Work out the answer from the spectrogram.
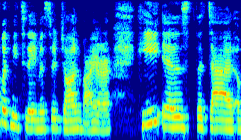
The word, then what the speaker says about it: Beyer: I go into a doctor's office and and they say my name is John Byer. I'm here to see Dr. So and so and they go okay Mr. Bayer have a seat.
